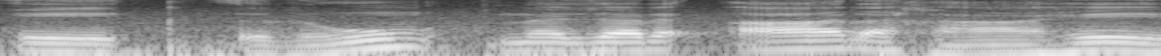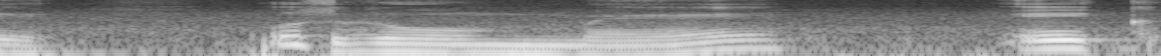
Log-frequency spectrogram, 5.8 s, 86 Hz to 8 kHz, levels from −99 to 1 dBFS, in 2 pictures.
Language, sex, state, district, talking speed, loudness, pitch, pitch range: Hindi, male, Madhya Pradesh, Dhar, 105 wpm, -15 LUFS, 120 Hz, 110-140 Hz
